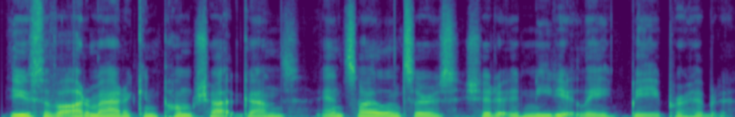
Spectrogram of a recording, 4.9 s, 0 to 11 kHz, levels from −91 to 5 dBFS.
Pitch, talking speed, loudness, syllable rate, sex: 135 Hz, 160 wpm, -19 LUFS, 5.8 syllables/s, male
